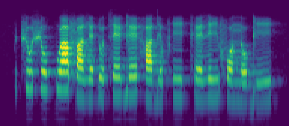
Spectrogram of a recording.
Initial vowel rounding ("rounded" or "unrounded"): rounded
